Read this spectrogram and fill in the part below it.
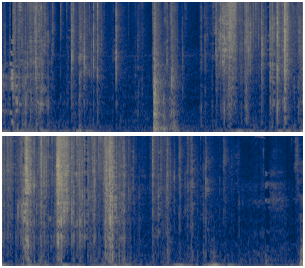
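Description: Foil packaging crinkles and tears as hands open a pack.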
